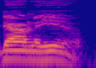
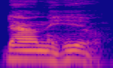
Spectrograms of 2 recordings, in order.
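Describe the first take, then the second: The two takes are said the same way.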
